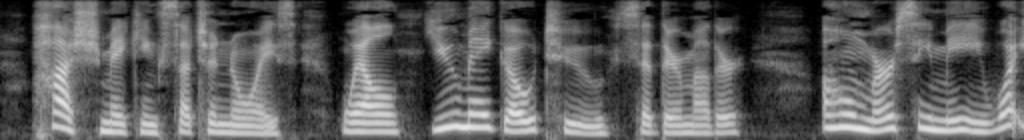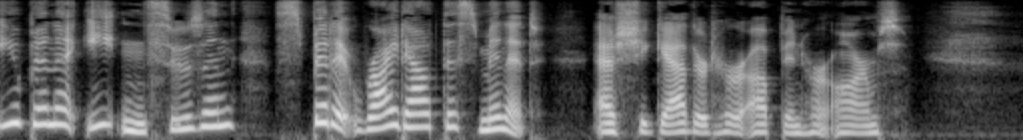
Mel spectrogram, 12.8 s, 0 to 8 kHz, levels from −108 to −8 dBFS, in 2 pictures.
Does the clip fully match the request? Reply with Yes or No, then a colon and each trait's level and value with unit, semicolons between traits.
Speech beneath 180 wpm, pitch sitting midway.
No: average, 170 wpm; high, 205 Hz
